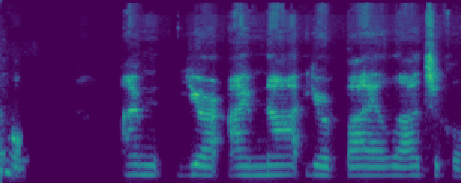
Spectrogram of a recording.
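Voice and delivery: ordinary talk, nothing marked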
